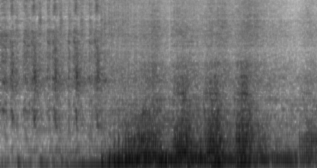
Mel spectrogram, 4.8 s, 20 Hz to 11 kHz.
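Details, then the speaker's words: Mio MXi scooter that would not start (fuel pump and IC replaced; fault was touching white and red wires, spliced), now on stock ECU: cranks about 1.5 s (hard start), then settles into a steady, even idle. "So ayan yung nakita niyo hard starting siya nung una no. So manda naman siya matino yung menor."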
